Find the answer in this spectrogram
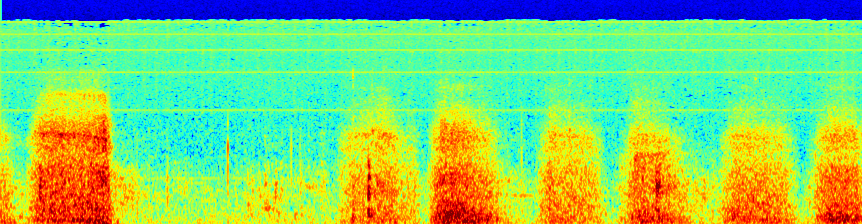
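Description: Breathing close to a helmet-mounted microphone: one breath, a pause of about two seconds, then a run of breaths about a second apart, with a couple of faint clicks.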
